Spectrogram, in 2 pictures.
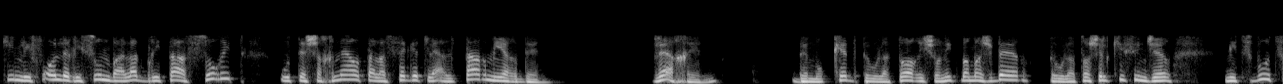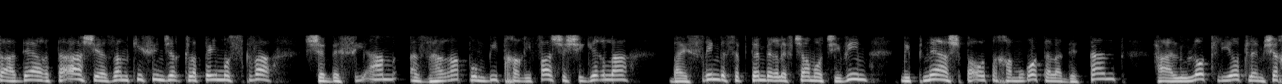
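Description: The speech carries no technical faults, and the narrowband band-limiting with light codec colouring that can be heard fits AMR narrowband mobile coding at its 12.2 kbps mode.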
